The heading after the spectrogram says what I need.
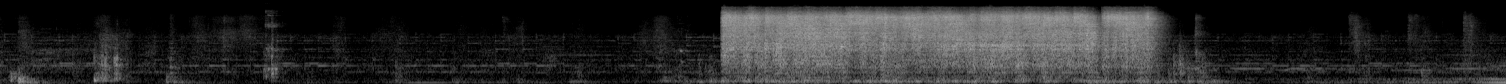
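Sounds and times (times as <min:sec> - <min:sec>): pressurised air jet hissing: 0:07.2 - 0:11.7.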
